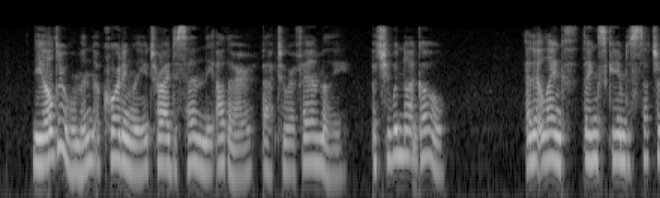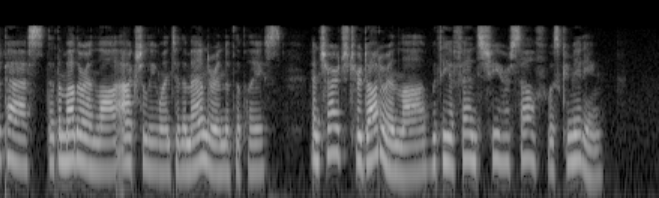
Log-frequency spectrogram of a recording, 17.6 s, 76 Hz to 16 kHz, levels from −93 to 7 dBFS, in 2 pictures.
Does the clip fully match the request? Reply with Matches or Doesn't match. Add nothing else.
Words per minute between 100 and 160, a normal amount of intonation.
Doesn't match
